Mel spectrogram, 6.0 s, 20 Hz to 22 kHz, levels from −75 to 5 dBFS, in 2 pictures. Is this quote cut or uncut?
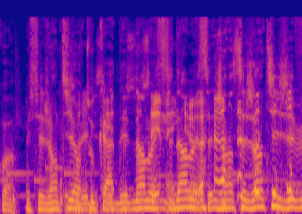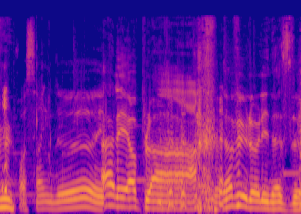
cut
